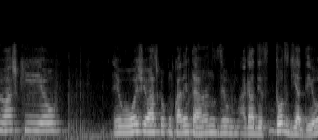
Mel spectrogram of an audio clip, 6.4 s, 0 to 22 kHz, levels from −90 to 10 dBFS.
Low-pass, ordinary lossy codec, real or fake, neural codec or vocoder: 7.2 kHz; Opus, 24 kbps; real; none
